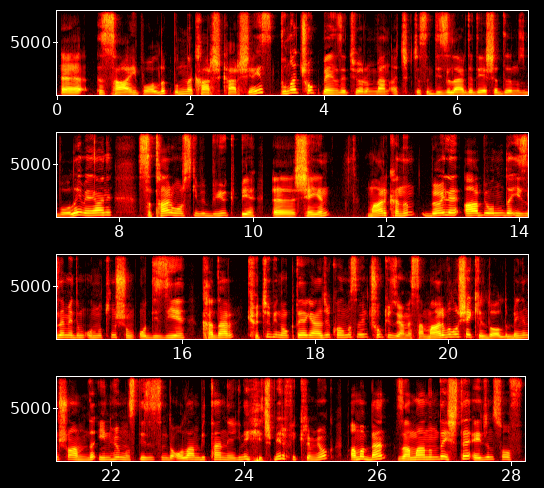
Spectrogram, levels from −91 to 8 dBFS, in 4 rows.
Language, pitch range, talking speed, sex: Turkish, 170-210 Hz, 140 wpm, male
